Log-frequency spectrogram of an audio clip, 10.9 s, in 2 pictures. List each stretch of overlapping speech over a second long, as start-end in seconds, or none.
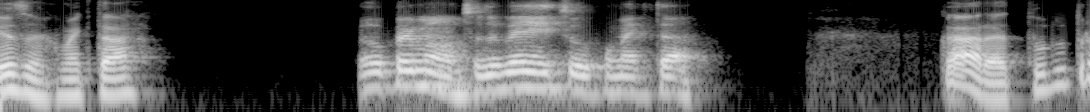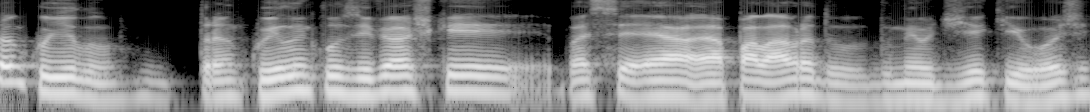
none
